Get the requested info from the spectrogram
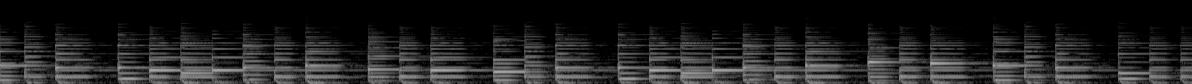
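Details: Bouncy piano tune with evenly struck chords and notes repeating in a light rhythmic pattern, with no animal sound heard.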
